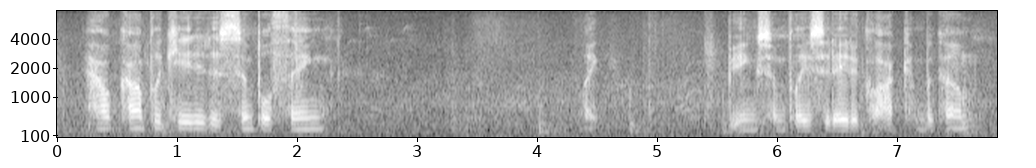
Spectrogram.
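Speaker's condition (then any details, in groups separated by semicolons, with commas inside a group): No condition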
